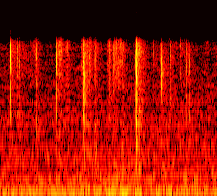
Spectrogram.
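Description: A deck of tarot cards being shuffled by hand: a run of sharp, irregular clicks as the cards snap against each other.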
